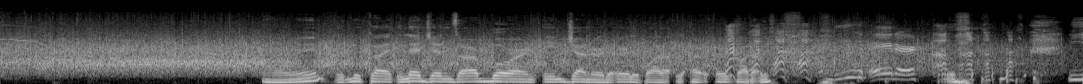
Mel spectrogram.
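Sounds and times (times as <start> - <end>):
stadium applause from a big crowd: 0.0 - 10.8
speech: 2.6 - 8.4, 9.1 - 10.8
laughter: 2.6 - 10.6.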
